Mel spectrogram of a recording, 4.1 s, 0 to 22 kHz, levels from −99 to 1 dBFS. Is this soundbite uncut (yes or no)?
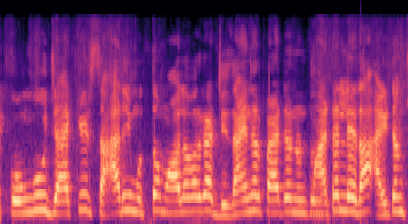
no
